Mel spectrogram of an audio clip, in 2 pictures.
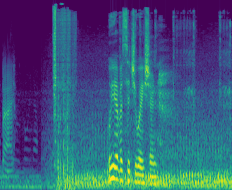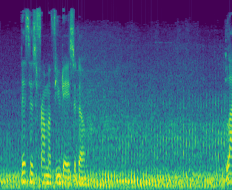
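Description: Helicopter rotors roar loudly.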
